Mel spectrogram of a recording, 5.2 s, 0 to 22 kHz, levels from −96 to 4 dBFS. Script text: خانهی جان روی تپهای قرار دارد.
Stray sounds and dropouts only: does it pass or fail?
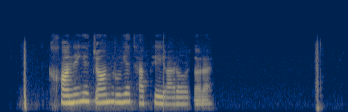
pass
